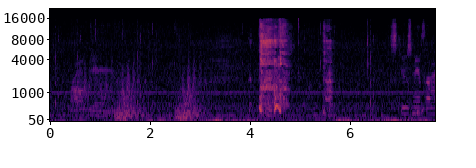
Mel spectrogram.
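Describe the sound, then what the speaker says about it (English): Several throaty coughs from someone with a lingering cough, close to the mic, in bursts of two to three across the stretch, with a sharper burst near the middle and faint background hum. "My cough."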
